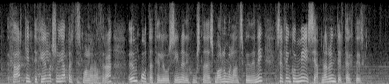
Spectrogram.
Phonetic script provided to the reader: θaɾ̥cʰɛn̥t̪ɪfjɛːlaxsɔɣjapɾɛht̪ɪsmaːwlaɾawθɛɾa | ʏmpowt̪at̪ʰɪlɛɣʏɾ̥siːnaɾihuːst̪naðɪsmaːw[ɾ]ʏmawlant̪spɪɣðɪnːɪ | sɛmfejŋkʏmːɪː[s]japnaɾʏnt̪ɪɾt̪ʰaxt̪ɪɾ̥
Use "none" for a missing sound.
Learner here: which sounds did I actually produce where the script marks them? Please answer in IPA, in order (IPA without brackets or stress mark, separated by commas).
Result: l, s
